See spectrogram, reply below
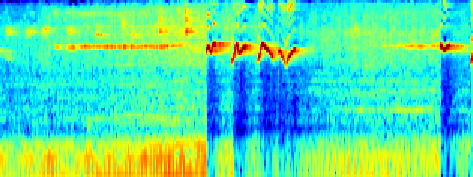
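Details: Male pancawarna bird singing energetically: a long, thin, steady whistle, then a quick run of sharp rising-and-falling zigzag notes, and another drawn-out whistle near the end, over a constant low rumble.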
